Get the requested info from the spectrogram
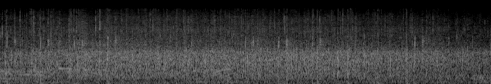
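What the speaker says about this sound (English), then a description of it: "I think it's worth a hearty round of applause for all of you" Hearty audience applause for senators and representatives at a legislative delegation luncheon at a civic center, a full, steady round of many hands clapping at moderate level with no talk over it.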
